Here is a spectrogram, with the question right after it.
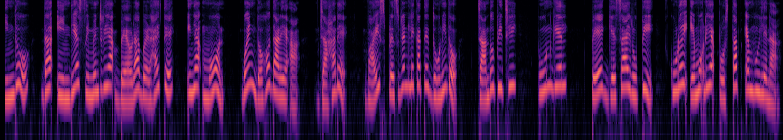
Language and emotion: Santali, surprised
